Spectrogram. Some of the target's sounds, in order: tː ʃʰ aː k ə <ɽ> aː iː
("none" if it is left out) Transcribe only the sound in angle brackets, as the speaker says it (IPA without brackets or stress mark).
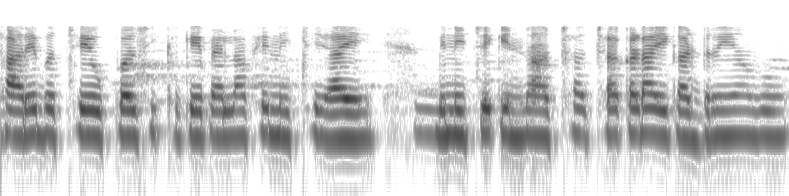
ɽ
